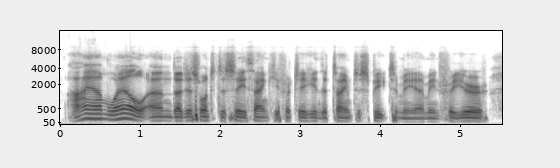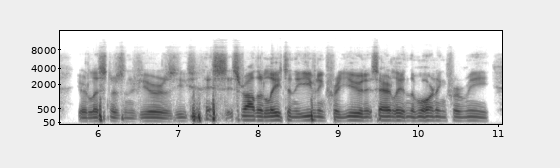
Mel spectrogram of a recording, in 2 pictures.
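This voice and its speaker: A man with a Scottish accent, fairly low in pitch and bright and sharp in tone, at a fairly quick pace with ordinary pitch variation. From Scotland. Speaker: hypnotherapist and life coach. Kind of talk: podcast interview answer.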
